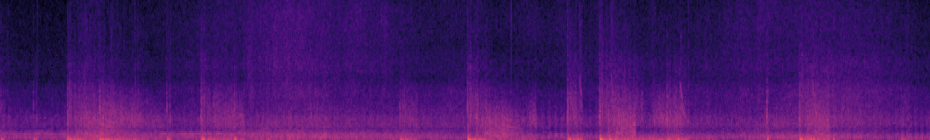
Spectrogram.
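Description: Explosions boom nearby, one after another.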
